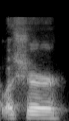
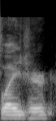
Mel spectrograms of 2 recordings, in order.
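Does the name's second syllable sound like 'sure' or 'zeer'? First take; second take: sure; zeer. First: The second syllable sounds like 'sure'. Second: The second syllable sounds like 'zeer'. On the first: This is how the local news says the name. The speaker calls it wrong. "I don't know why they keep calling it LaSure" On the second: This is how the name is really said. The speaker calls it right. "but it's Lazier"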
